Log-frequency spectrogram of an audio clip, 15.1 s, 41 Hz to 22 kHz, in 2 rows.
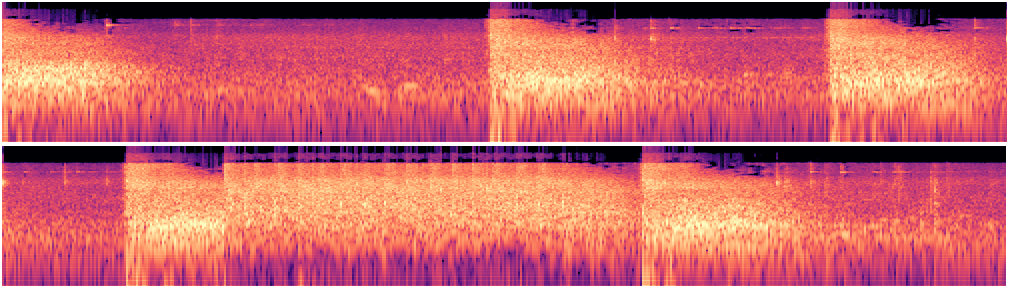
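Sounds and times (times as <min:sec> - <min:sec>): submachine gun bursts: 0:08.4 - 0:13.7.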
